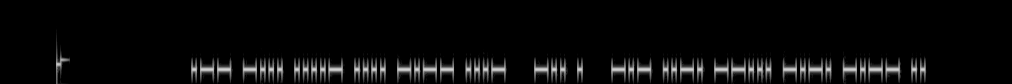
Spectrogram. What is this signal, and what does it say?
Morse code, heard as a keyed tone, about 28 wpm, 700 Hz. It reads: WB4HYV DE KF7CYI
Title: USA Callsign DE Callsign - 6 Characters - 28wpm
